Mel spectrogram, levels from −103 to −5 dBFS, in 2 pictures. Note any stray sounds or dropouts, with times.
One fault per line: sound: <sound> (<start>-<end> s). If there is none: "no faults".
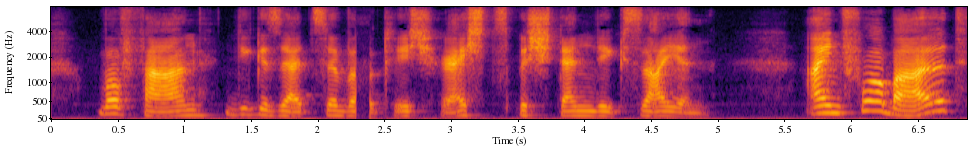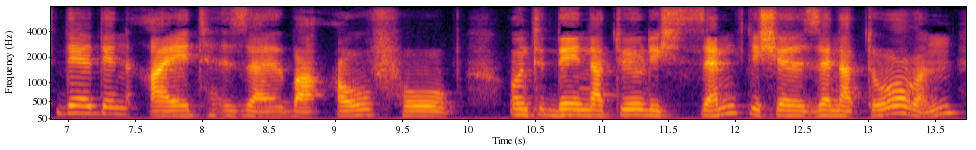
sound: dropout (2.3-2.4 s)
